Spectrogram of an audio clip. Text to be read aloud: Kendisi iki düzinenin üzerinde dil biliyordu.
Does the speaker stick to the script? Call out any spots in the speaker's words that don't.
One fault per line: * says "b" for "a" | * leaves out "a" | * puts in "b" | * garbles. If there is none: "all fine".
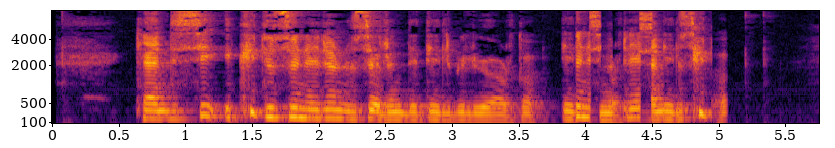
* garbles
